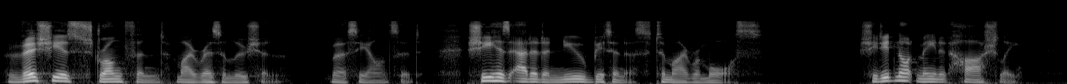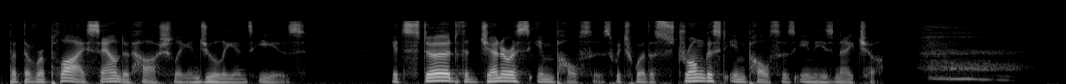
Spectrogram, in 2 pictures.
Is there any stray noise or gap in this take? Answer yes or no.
yes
